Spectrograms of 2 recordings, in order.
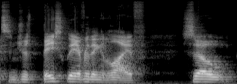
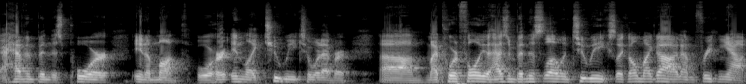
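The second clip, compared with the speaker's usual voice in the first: ordinary talk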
